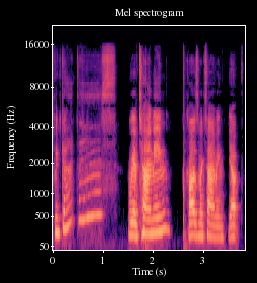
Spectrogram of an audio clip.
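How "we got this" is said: high pep squeak. Real, not acted. Self pep talk.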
